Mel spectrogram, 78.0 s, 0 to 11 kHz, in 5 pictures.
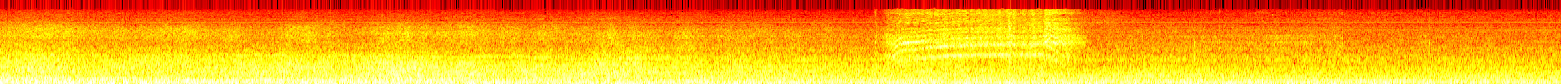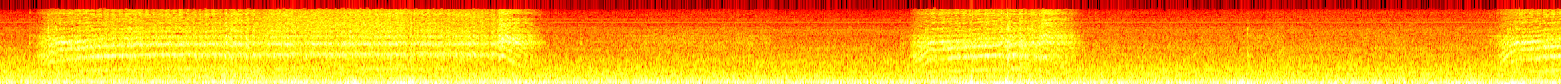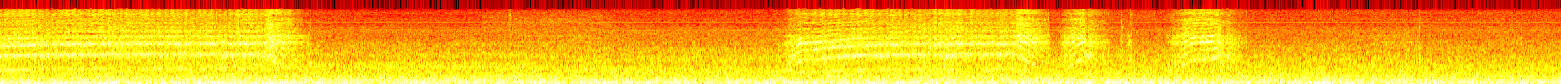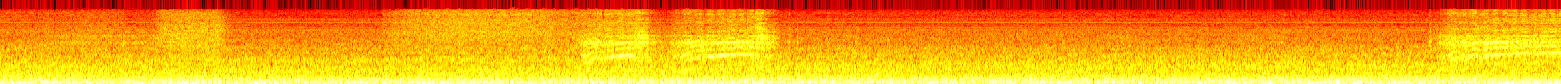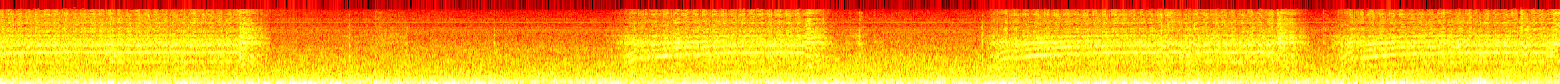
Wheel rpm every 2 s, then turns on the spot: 10, 0, 0, 0, 70, 50, 10, 0, 130, 160, 70, 10, 70, 20, 0, 90, 150, 20, 10, 50, 130, 30, 10, 10, 10, 0, 40, 30, 0, 10, 30, 110, 60, 10, 50, 40, 70, 90, 100.
0-2 12-14 22-24 48-50 54-56 58-60 66-68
